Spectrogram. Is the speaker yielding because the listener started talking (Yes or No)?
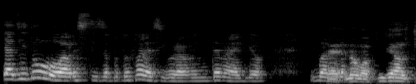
Yes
